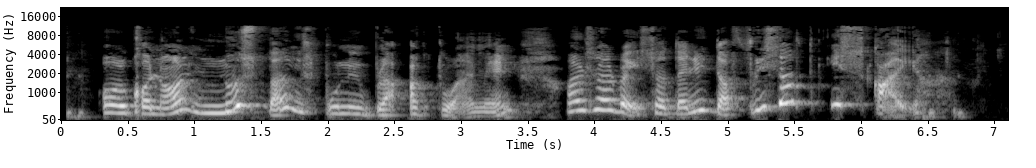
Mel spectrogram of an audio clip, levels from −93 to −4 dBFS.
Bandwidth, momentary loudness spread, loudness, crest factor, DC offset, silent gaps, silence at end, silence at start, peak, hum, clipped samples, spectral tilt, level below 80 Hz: 11.5 kHz; 11 LU; -24 LUFS; 22 dB; under 0.1%; none; 0.35 s; 0.05 s; -2 dBFS; none; under 0.1%; -3.5 dB/octave; -68 dBFS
